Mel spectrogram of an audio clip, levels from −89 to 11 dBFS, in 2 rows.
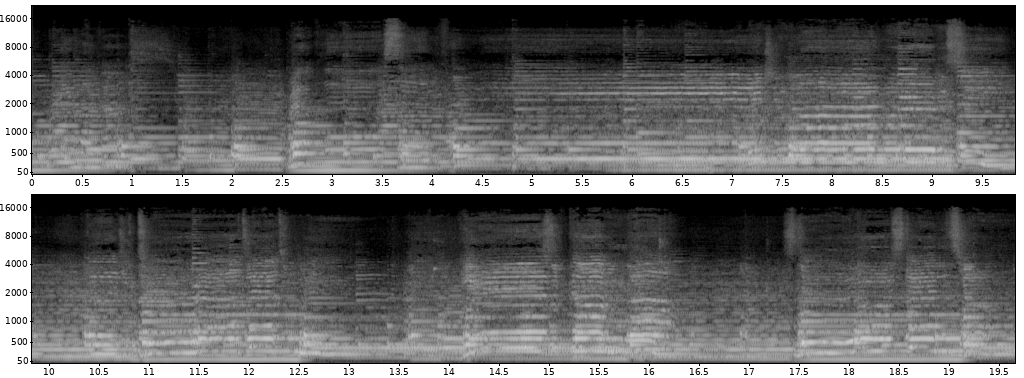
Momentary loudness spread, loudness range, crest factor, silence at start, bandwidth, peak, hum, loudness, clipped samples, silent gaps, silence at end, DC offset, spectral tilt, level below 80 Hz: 8 LU; 5 LU; 16 dB; 0 s; 15.5 kHz; -2 dBFS; none; -19 LUFS; under 0.1%; none; 0 s; under 0.1%; -6.5 dB/octave; -62 dBFS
